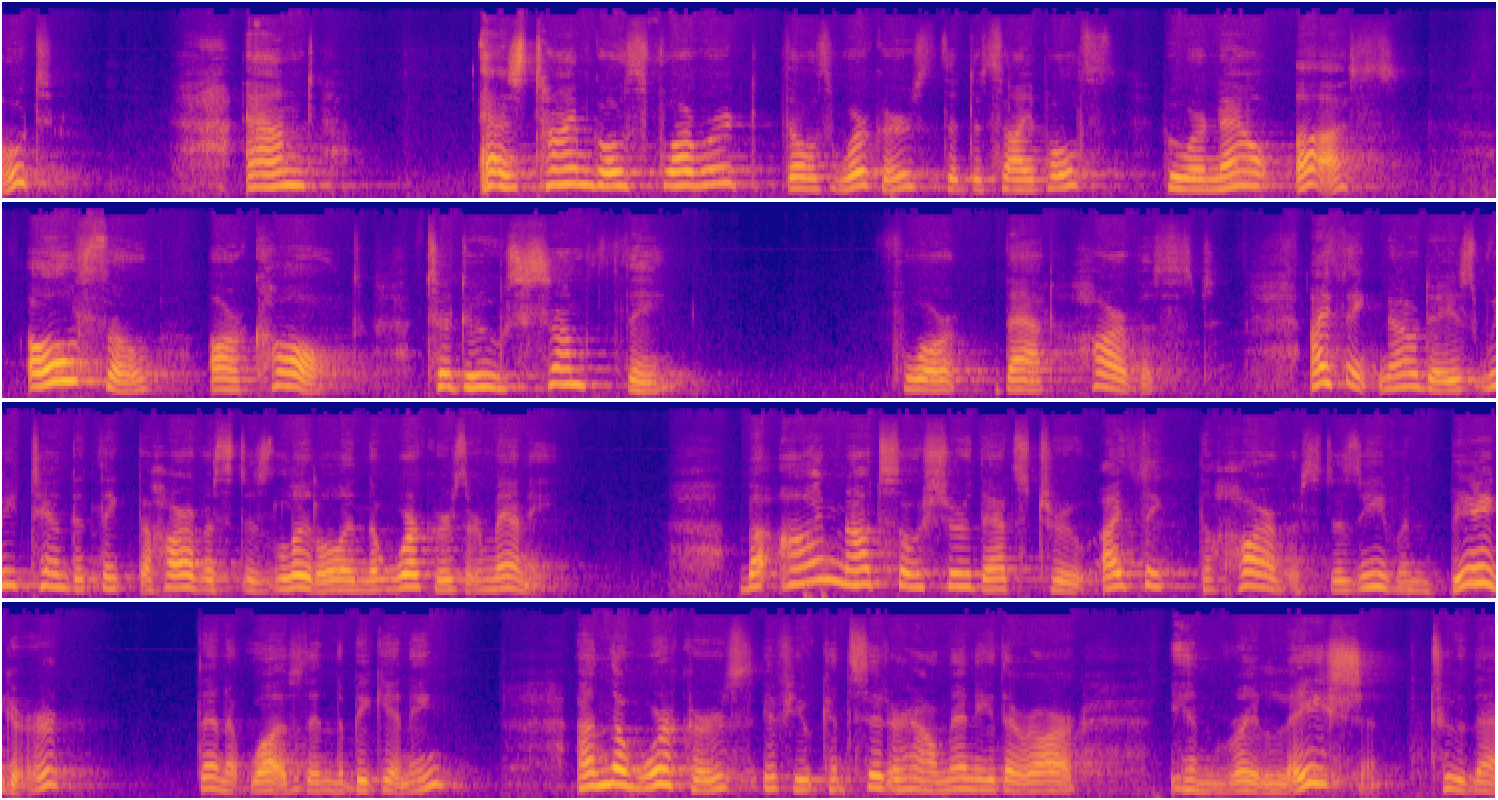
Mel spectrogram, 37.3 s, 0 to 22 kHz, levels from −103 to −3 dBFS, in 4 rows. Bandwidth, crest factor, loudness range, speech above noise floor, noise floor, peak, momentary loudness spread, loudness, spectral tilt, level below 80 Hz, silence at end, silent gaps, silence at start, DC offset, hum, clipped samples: 18 kHz; 20 dB; 5 LU; 43 dB; -71 dBFS; -8 dBFS; 14 LU; -29 LUFS; -4.5 dB/octave; -72 dBFS; 0 s; none; 0 s; under 0.1%; none; under 0.1%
